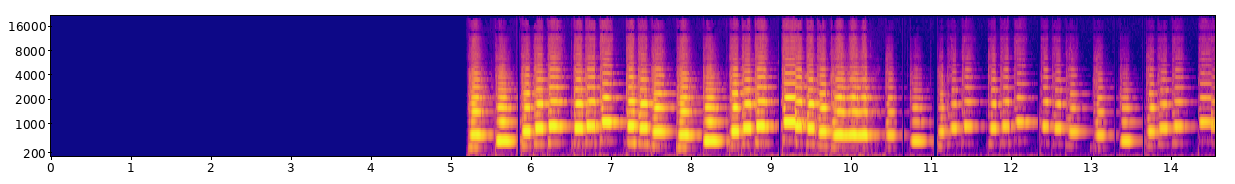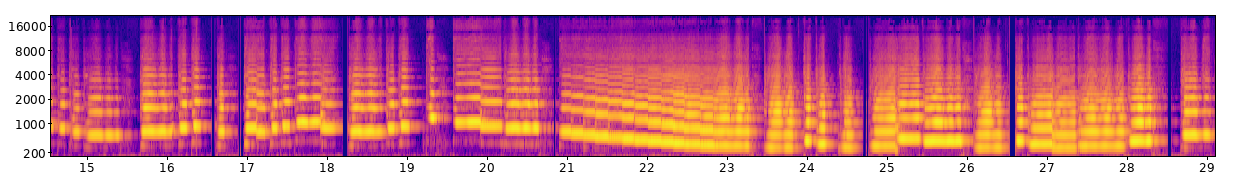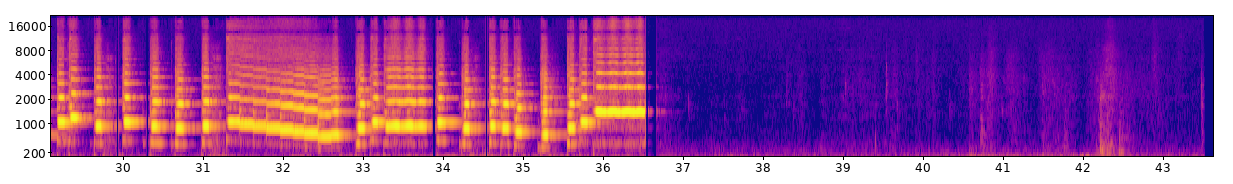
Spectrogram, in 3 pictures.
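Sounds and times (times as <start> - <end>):
flute etude: 5.2 - 36.6.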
